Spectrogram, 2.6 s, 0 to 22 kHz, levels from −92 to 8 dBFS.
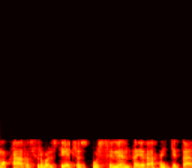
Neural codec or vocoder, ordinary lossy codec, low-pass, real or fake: none; AAC, 24 kbps; 3.6 kHz; real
